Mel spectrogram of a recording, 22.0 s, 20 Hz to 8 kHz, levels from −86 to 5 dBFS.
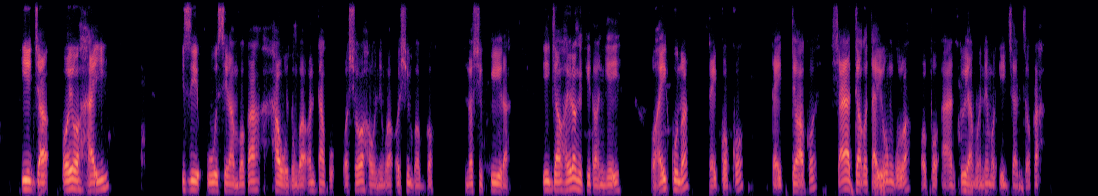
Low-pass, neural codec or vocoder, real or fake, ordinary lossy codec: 7.2 kHz; vocoder, 44.1 kHz, 80 mel bands, Vocos; fake; Opus, 32 kbps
